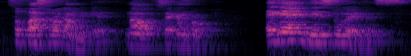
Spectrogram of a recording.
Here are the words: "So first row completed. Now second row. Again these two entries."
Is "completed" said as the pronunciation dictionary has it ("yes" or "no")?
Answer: no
